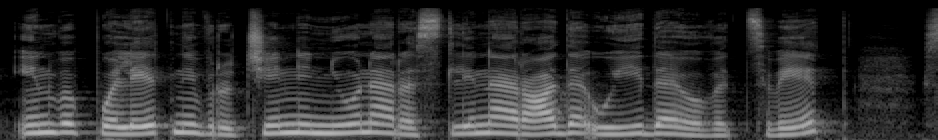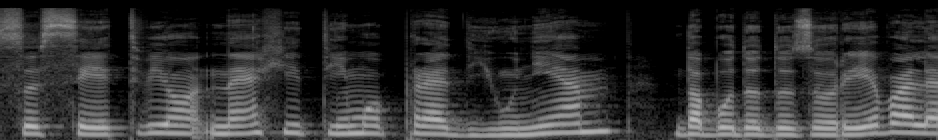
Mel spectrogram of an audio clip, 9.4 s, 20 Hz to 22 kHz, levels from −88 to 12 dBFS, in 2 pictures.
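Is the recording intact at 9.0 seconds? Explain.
Yes, the speech at 9.0 seconds is intact, with no audible dropout, click, distortion or other technical fault at that point.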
